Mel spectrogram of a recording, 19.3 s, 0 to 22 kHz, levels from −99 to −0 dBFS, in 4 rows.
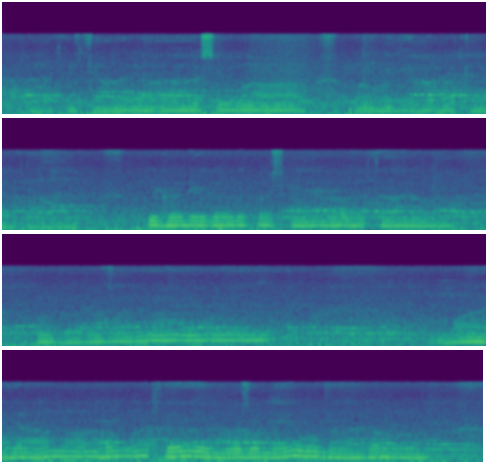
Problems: background conversations at intervals, low volume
